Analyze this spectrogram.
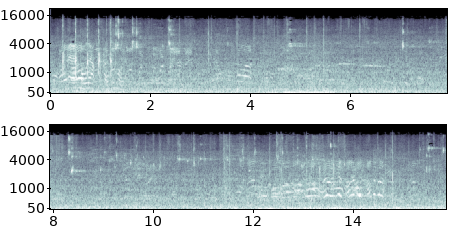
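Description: Men shout to each other during a game outdoors.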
